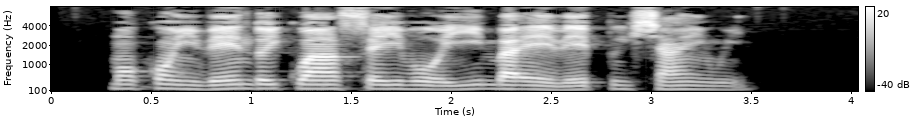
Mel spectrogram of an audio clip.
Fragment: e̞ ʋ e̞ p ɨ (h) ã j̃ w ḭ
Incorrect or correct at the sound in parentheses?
incorrect: ʃ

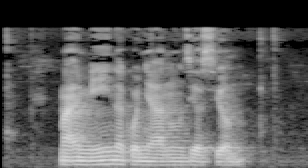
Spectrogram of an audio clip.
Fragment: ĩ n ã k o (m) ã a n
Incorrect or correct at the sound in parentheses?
incorrect: ɲ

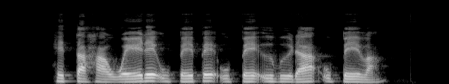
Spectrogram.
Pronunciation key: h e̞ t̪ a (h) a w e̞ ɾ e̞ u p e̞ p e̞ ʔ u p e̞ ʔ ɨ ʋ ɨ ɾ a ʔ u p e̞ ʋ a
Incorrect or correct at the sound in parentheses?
correct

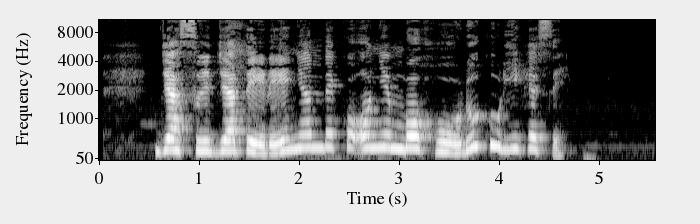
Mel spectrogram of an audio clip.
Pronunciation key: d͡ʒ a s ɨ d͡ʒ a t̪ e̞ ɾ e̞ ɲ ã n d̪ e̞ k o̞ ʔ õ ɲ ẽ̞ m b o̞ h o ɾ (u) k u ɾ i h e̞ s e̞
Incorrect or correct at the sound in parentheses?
correct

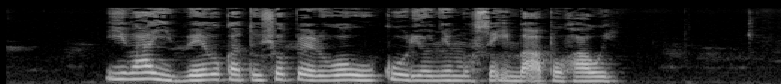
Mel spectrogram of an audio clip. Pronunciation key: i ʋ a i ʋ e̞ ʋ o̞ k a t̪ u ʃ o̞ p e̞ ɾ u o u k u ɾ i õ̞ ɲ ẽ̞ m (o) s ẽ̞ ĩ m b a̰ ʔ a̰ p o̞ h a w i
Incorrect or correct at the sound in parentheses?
incorrect: õ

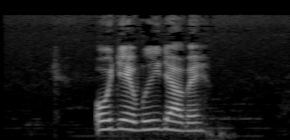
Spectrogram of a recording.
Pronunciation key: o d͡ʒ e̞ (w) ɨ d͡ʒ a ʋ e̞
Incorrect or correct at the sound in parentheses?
incorrect: ʋ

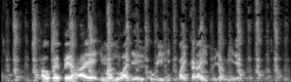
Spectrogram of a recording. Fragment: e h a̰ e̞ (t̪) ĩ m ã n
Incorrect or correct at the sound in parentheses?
incorrect: none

